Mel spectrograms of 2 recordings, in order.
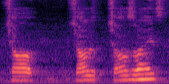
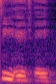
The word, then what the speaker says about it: Charlize: Her name is Charles Arise Torin or Siren or whatever her name is, Sparks Anger. I think it's Charles Rise. How she say her name? Childs or whatever. It's Charlize.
